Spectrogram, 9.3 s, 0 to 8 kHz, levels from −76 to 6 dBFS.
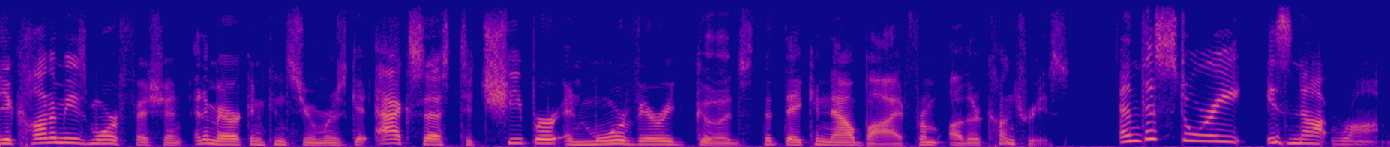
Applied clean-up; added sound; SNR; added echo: none; none; none; none.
